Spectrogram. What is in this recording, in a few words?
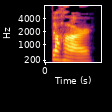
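"bihar", British English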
